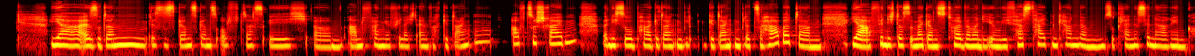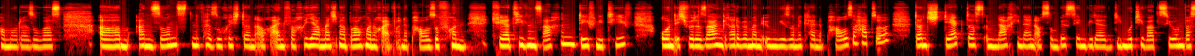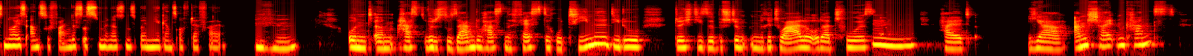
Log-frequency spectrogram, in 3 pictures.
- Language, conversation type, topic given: German, podcast, Wie stärkst du deine kreative Routine im Alltag?
- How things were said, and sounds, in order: other background noise; "zumindest" said as "zumindestens"; background speech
